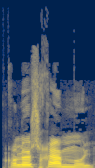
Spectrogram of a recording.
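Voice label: "xxioloshqan" plural, Archi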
